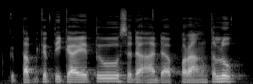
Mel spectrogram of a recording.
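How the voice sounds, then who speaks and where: Smooth low-voiced young man, measured. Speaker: guest, a seminarian. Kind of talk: casual podcast interview.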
